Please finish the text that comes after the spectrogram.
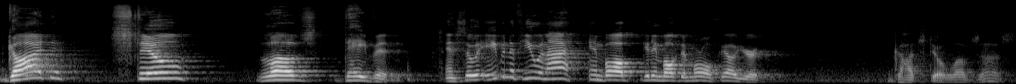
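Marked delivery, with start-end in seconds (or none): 0.1-4.1 each word spaced and punched, slowing on loves David; emphatic slow declaration. Acted. Preacher to congregation, each word spaced and stressed. 8.9-10.0 dropped much softer and lower, almost confiding; hushed emphasis. Acted. Preacher assuring listeners of grace, hushed and low.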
